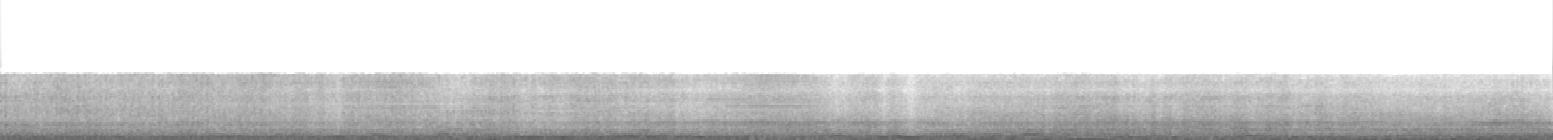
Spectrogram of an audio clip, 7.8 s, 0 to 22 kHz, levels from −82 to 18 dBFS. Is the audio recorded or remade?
recorded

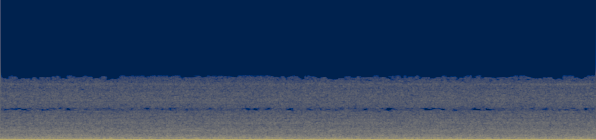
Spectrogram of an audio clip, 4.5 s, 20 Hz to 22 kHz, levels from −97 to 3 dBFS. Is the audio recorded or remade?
recorded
